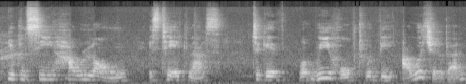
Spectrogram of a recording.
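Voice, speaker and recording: A woman's very deep, low voice at a very slow pace, lively in intonation, amid audible room echo and noticeable background noise. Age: 60s. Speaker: longtime resident. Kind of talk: casual interview.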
